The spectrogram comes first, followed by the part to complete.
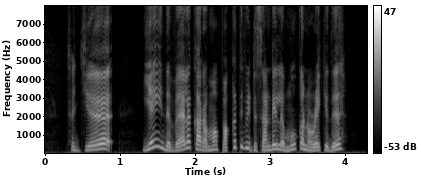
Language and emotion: Tamil, disgusted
